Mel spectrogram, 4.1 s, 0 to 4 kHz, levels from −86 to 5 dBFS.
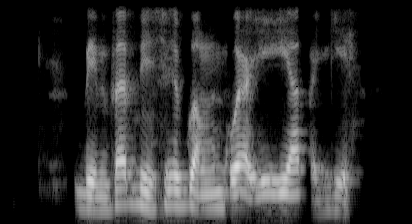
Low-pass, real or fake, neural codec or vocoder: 3.6 kHz; fake; codec, 16 kHz, 4 kbps, X-Codec, HuBERT features, trained on general audio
